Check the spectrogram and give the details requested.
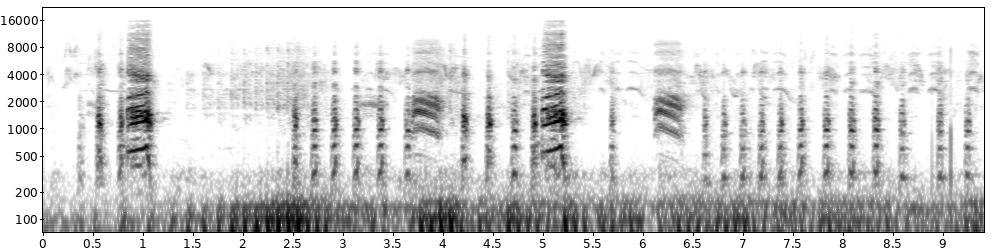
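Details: Rooster sounding an alert with rapid, staccato clucks broken by several loud, rasping squawks, set against a low, steady background hum.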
